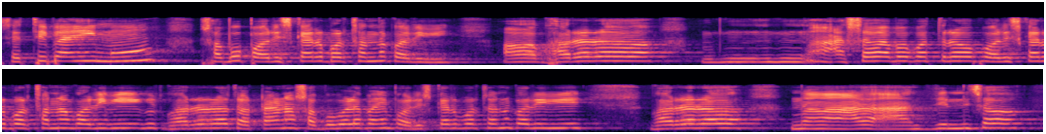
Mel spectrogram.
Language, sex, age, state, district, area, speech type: Odia, female, 60+, Odisha, Khordha, rural, spontaneous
